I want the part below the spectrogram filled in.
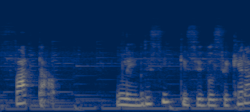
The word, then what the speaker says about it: fatal: E se você estiver horrível, péssimo, você pode dizer que está fatal, também com a pronúncia do L com a língua entre os dentes. Fatal.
